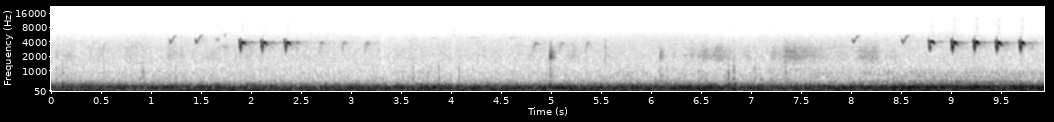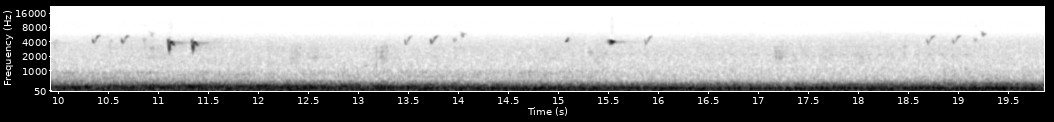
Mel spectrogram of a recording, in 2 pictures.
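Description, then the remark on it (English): A songbird sings in short bursts of high, thin notes, with quick clustered phrases and scattered single chirps, over a steady loud low rumble that runs throughout. “Start recording another songster.”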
